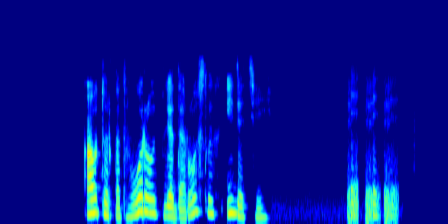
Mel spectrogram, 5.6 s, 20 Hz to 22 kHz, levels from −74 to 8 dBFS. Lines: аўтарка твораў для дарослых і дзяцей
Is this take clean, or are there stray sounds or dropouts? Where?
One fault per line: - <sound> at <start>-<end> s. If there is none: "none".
- laugh at 4.3-5.0 s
